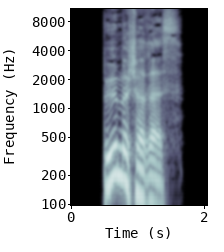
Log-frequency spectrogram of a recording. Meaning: strong/mixed nominative/accusative neuter singular comparative degree of böhmisch
- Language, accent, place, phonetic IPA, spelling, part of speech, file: German, Germany, Berlin, [ˈbøːmɪʃəʁəs], böhmischeres, adjective, De-böhmischeres.ogg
